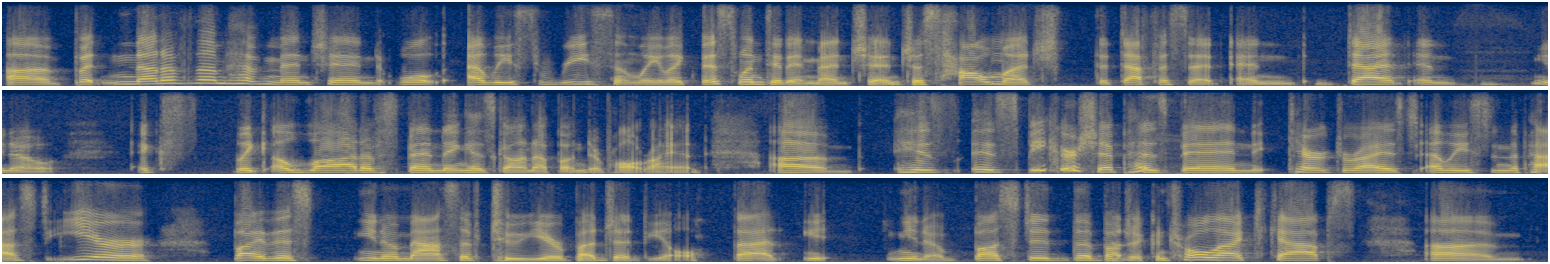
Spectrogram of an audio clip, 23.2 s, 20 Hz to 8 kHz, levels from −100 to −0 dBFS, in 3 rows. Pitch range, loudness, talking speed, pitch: 185-215 Hz, -19 LUFS, 180 wpm, 195 Hz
